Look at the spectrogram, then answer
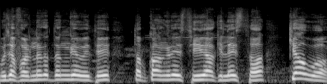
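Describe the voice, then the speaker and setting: A moderate pace, with a dry, close sound with no echo, against noticeable background noise. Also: man. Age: 40s. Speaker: interviewee in street interview. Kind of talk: street interview, political argument.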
